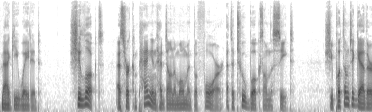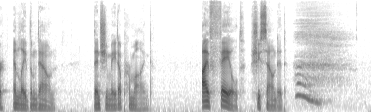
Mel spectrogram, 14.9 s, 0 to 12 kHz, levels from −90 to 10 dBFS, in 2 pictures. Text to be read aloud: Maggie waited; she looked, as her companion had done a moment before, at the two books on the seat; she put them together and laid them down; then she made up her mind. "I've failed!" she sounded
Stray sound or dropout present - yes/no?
yes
